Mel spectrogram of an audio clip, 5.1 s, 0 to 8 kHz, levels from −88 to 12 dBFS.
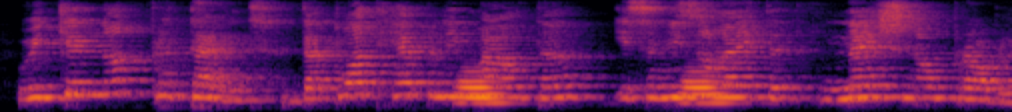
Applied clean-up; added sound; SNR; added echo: none; Brass instrument; 0 dB; reverberation time 0.5 s.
